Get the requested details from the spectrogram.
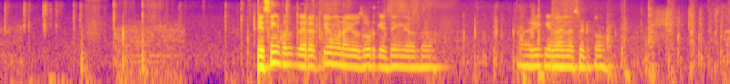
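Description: Footsteps patter on hard ground.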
